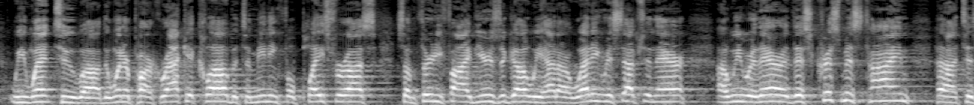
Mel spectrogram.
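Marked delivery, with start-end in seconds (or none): none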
